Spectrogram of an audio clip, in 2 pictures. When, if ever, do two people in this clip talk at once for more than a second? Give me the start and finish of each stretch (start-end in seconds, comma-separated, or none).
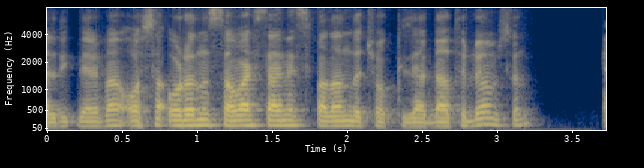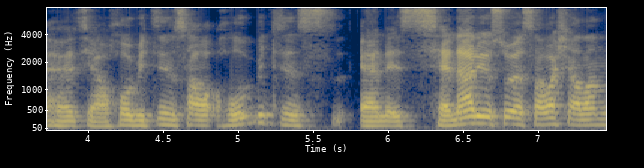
none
